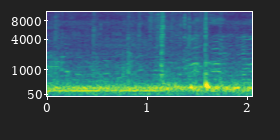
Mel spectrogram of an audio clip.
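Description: Pitch-side sound of a football match: a steady low hum, a couple of short knocks, and a sharp thud about one and a half seconds in, the loudest moment, with players calling out faintly.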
